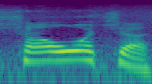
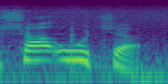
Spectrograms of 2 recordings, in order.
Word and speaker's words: Shaucha: Okay, das erste Niyama-Prinzip ist ausgesprochen wird es Shaocha. Vielleicht wird das irgendwo auch anders geschrieben, ich weiß es nicht. Shaocha oder Shaucha, übersetzt Sauberkeit.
